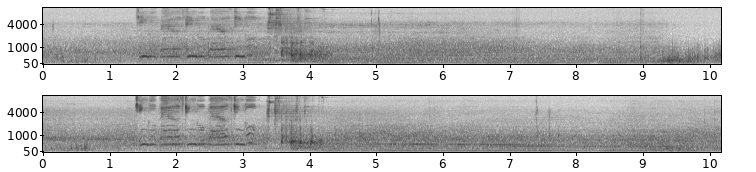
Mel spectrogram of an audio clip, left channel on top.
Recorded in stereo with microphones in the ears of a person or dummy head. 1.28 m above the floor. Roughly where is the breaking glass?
Right.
